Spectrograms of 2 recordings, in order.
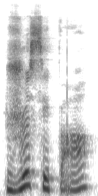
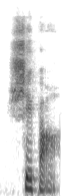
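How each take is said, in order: First: The ne is dropped, leaving three syllables. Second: Je fuses into sh, leaving two syllables. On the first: It sounds more casual. "becomes je sais pas" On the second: It is how it sounds in fast speech. "you'll often hear a simple sh"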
